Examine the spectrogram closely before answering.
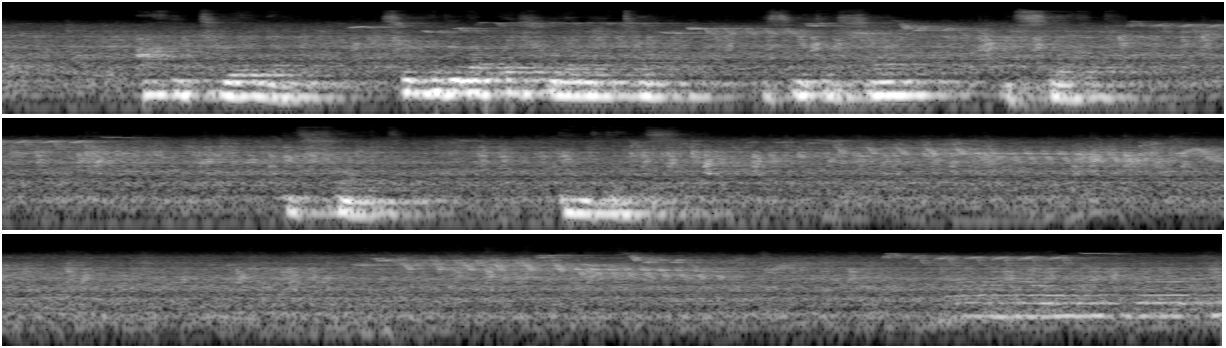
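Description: A choir of young voices sings together in a large hall.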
